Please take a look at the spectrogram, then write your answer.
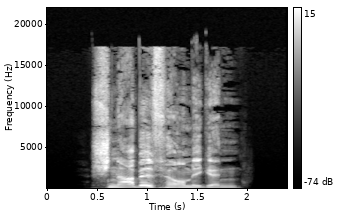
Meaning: inflection of schnabelförmig: 1. strong genitive masculine/neuter singular 2. weak/mixed genitive/dative all-gender singular 3. strong/weak/mixed accusative masculine singular 4. strong dative plural
- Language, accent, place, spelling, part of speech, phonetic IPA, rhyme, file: German, Germany, Berlin, schnabelförmigen, adjective, [ˈʃnaːbl̩ˌfœʁmɪɡn̩], -aːbl̩fœʁmɪɡn̩, De-schnabelförmigen.ogg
